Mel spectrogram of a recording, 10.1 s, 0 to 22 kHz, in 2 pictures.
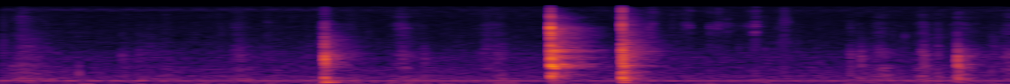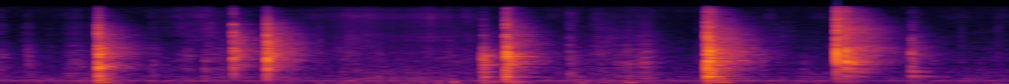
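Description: Plastic clips of an Acer Aspire 5 A515-43 laptop's bottom cover snapping loose one after another as the panel is pried off, about eight sharp clicks at irregular intervals.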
